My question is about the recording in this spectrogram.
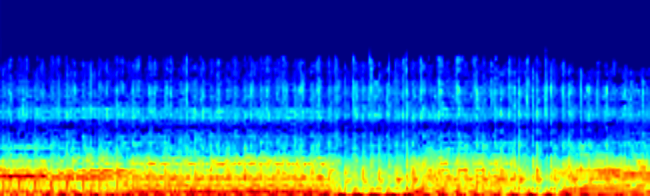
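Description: Periya melam ensemble playing: a nadaswaram's wavering double-reed melody over rapid, dense thavil drumming.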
